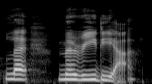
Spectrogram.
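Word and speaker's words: Le Méridien: It's called Hotel Le Meridien. I'm trying to pronounce it in the French way.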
